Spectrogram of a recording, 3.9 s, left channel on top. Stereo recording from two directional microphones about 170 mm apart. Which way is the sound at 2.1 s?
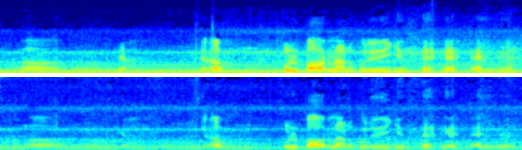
25° right (ahead or behind).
